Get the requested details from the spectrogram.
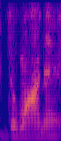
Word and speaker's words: Duana: My first name is Duana. It's spelled D-U-A-N-A. My last name is Brown, B-R-O-W-N.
